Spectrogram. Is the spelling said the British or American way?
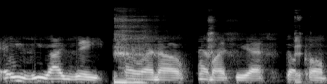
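American. The letters are spelled the American way.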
